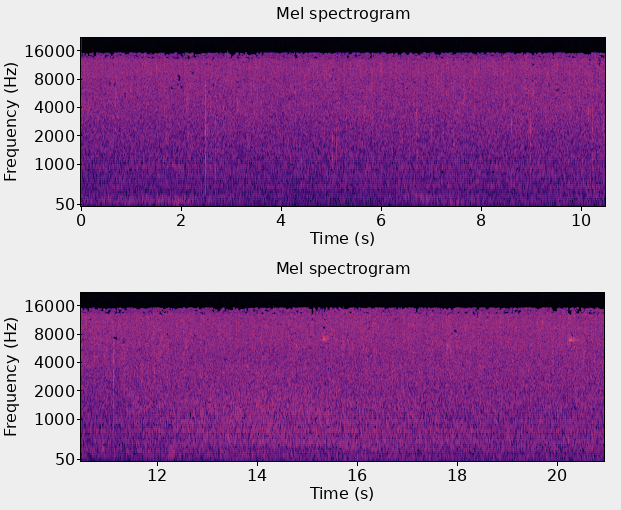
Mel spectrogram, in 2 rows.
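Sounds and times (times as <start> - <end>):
rain drops ticking on a surface: 0.0 - 20.9
rain rushing hiss: 0.0 - 20.9.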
